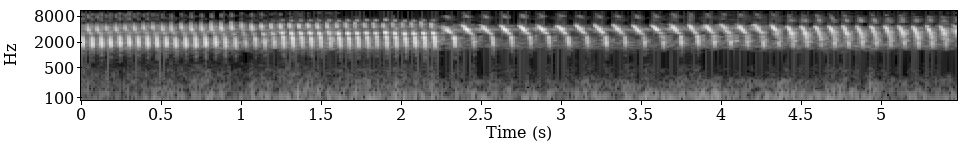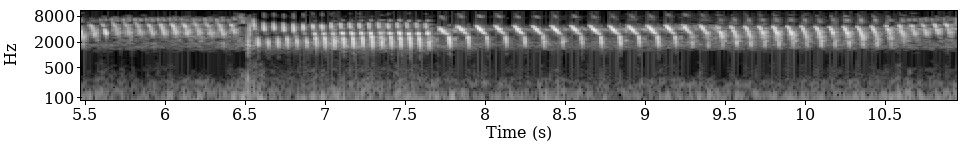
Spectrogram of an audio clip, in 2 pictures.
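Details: Long song by a white albino canary, a 2017 champion: dense buzzing rolls alternate with long, even, rapid trills of bright pulses, switching style several times over eleven seconds.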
